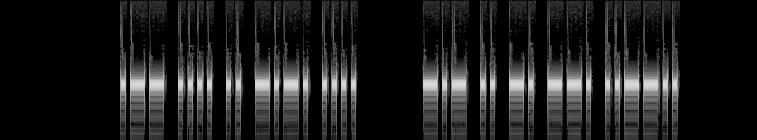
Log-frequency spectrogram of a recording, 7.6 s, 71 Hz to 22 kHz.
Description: Morse code, heard as a keyed tone, about 25 wpm, 700 Hz. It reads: WHICH KING?
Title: 2x Word-Spacing - Sentences from Top 400 Words - 25wpm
